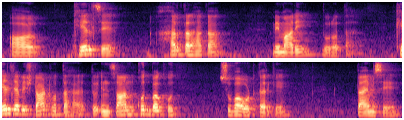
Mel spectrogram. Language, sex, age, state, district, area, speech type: Urdu, male, 18-30, Bihar, Gaya, urban, spontaneous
